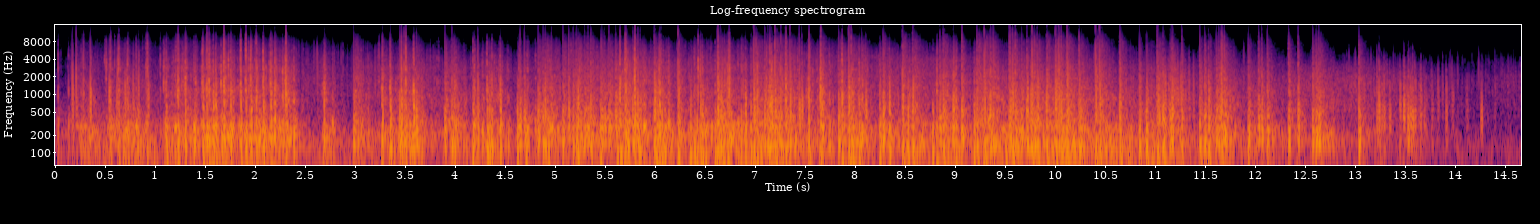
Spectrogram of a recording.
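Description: Fireworks finale: a dense barrage of rapid, overlapping aerial shell bursts and bangs, dying away in the last second or so.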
